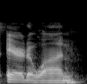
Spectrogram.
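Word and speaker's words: Erdoğan: It's Erdogan is how it's pronounced in Turkish. Yeah, the G is a W.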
